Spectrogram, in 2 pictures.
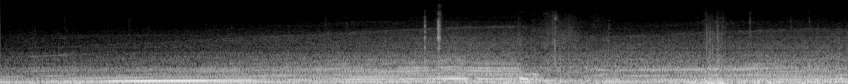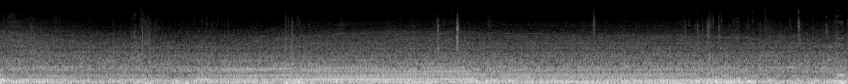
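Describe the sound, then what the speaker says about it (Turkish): A 200-horsepower car, apparently a Toyota Supra-style build, revs loud and close while driving, its engine pitch climbing and dropping through repeated accelerations with a steady whir underneath. "şimdi biz 200 beygir arabaya biniyoruz"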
